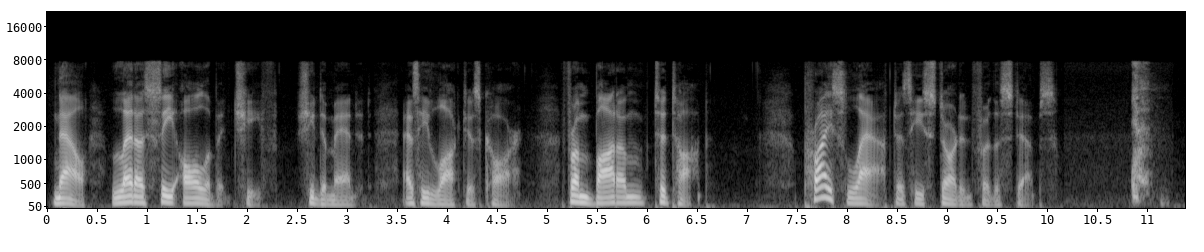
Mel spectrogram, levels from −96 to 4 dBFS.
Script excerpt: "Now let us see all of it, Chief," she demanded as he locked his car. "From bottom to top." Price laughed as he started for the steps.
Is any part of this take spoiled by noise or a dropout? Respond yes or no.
yes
